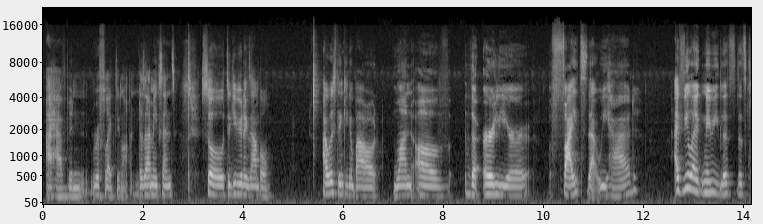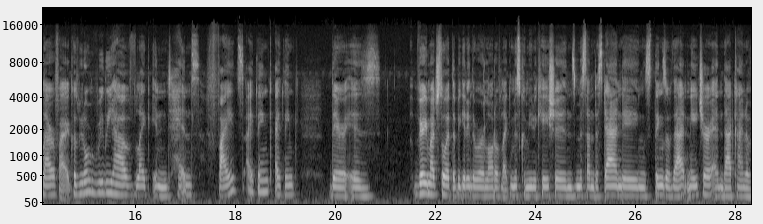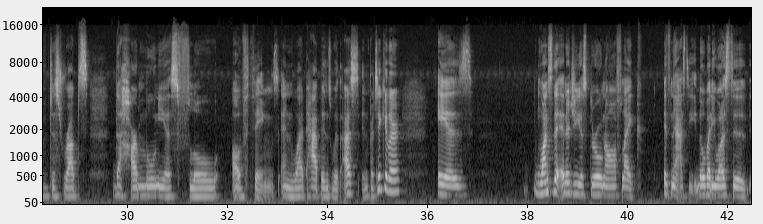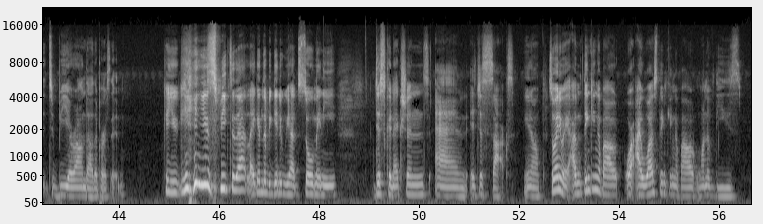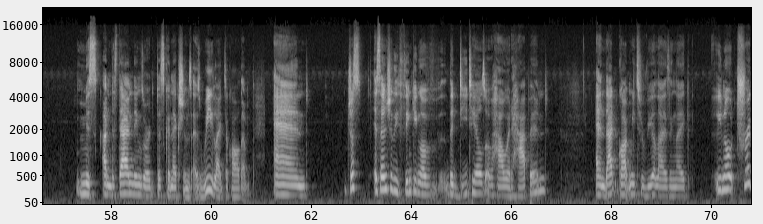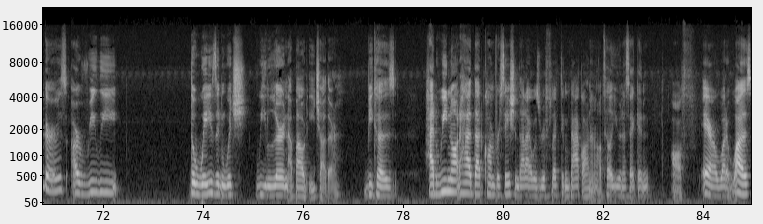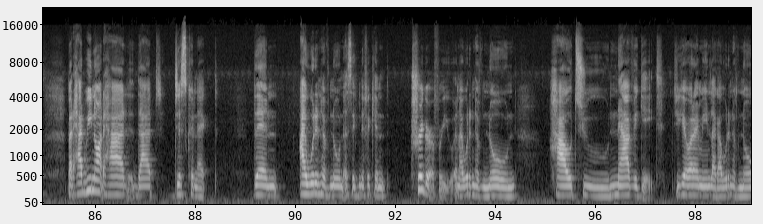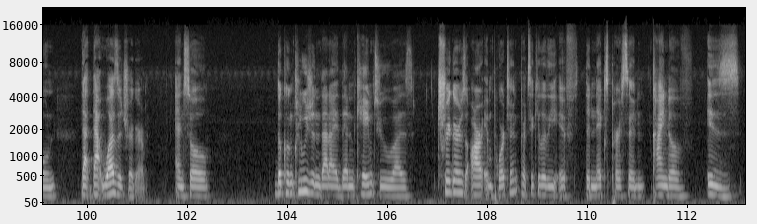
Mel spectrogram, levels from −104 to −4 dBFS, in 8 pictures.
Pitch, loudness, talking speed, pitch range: 150 Hz, -34 LUFS, 140 wpm, 140-165 Hz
